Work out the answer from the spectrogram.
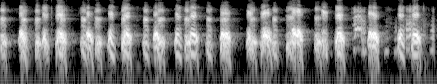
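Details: Pamir chukar delivering a rhythmic series of gravelly chuk notes, about two each second, closely spaced and evenly loud throughout.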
